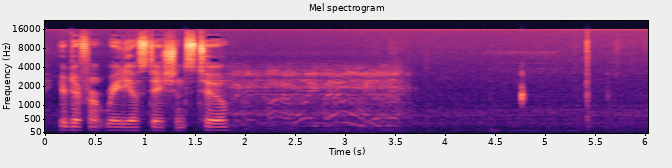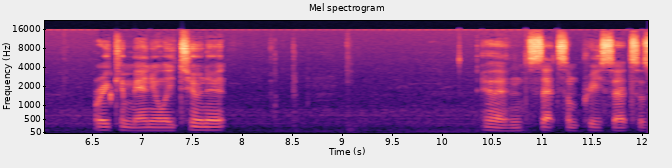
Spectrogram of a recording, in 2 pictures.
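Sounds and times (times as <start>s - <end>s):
faint voice on radio: 1.6s - 3.7s.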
